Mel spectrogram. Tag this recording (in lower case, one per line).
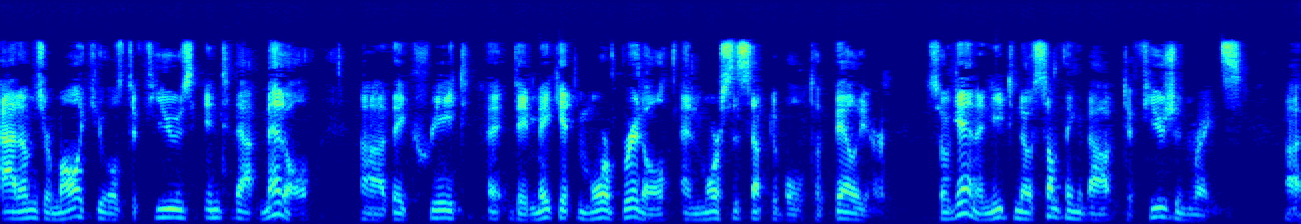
speech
